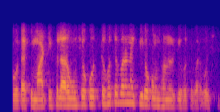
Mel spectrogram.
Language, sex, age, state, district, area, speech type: Bengali, male, 45-60, West Bengal, Paschim Medinipur, rural, conversation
